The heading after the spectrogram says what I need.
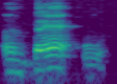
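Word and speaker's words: Ἀνδρέου: Símonos e Andréu, melhor dizendo, Andréu. A sílaba tônica é essa, ó. Delta, Rho, som de R, e Epsilon está com acento agudo.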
